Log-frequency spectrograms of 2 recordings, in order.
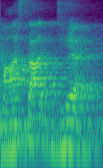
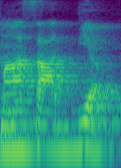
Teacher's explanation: धा नहीं पढ़ना है, मासाध्य ऐसा नहीं, मासाद्य, दा और या मिलकर के तो मासाद्य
